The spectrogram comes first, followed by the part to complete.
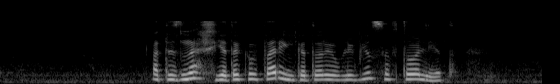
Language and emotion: Russian, positive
